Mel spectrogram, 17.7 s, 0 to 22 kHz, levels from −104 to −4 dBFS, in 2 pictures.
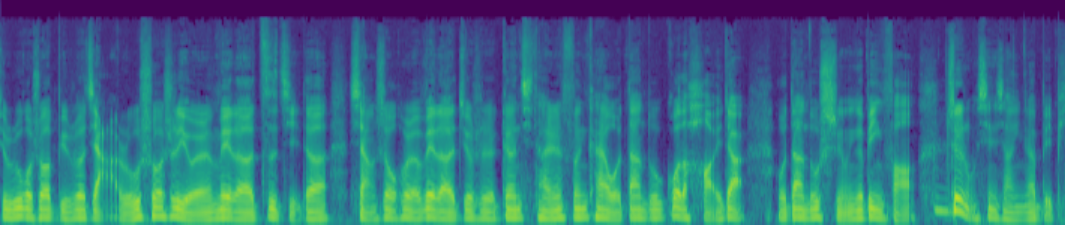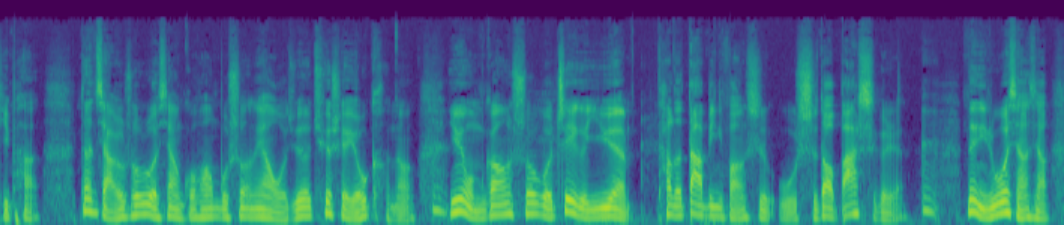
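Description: Nothing goes wrong anywhere in the speech; there's simply no technical fault to point to.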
